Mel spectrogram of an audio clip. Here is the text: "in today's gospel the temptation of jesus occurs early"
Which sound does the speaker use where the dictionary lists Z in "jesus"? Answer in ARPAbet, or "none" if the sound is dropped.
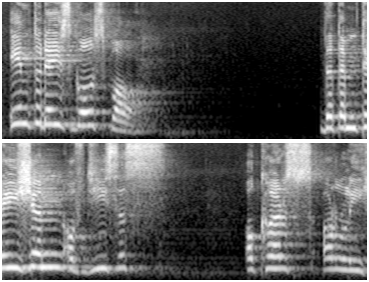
S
